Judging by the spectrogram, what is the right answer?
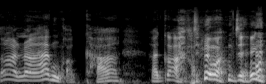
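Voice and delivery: bad, terrible put-on Japanese accent. Retelling an anecdote, the speaker quotes a man in a bad japanese accent. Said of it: "That's a terrible accent".

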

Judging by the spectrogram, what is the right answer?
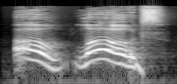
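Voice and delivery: acted-out sarcastic, high voice between gasps. Answering the tech's question about whether it's better, gasping, sarcastic. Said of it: "I say, gasping".

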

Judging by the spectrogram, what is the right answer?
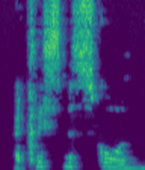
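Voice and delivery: put-on Scottish accent. Showing how they kept saying a phrase all afternoon, in a scottish accent. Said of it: "I couldn't stop saying it in a Scottish accent".

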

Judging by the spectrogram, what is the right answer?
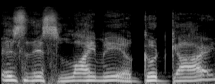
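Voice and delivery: put-on voice with a Texan accent. Retelling overhearing a phone call about himself, in AJ Foyt's Texan voice. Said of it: "AJ Foyt's Texan voice saying".

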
